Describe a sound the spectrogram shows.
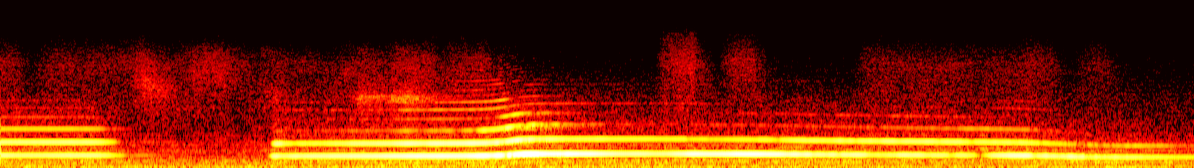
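Two trombones play long, sustained notes that slide slowly in pitch.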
